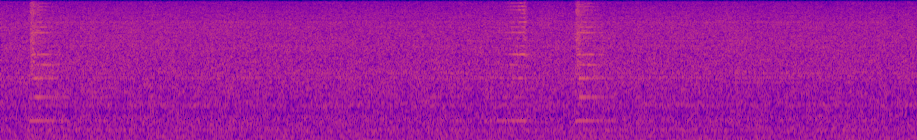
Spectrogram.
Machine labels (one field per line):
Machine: slide rail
